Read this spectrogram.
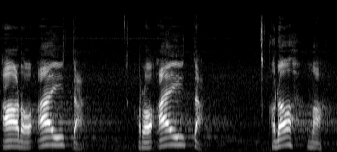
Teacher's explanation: apabila ro berharokat fathah, ro berharokat fathah itu juga tebal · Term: tafkhim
